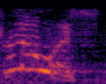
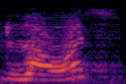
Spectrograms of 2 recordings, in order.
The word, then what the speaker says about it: Louis: the plant Lois Lois me name is leis not Lois J W everybody enolates me name wrong it's leis l o u i s Lois uh Louise Lucy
